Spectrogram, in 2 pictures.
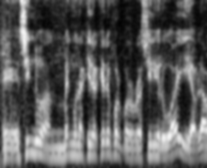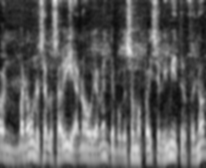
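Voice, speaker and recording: A man with an Entre Ríos Argentine accent talks at a very fast pace with hardly any pauses. His pitch is medium, with ordinary pitch variation and very even loudness. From Argentina, Gualeguaychú, Entre Ríos. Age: 60s. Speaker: TV news host. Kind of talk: interview.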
